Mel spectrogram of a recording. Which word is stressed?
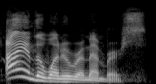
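I. The stress is on I.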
